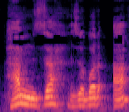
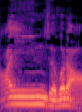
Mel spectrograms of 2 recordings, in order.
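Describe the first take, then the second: First: "হামজা জবর আ" spelled slowly, a clean open glottal আ; hamza from throat's start. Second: "আইন জবর আ" drawn out, আ squeezed in mid-throat; ayn from mid-throat. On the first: Teacher showing learners the hamza sound, "হামজা জবর আ" slow from throat's start. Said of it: "গলার শুরু থেকে". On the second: Teacher contrasting ayn with hamza, "আইন জবর আ" slow and pressed mid-throat. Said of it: "আইনটা আসবে গলার মাঝখান থেকে". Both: Shown as a demonstration.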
